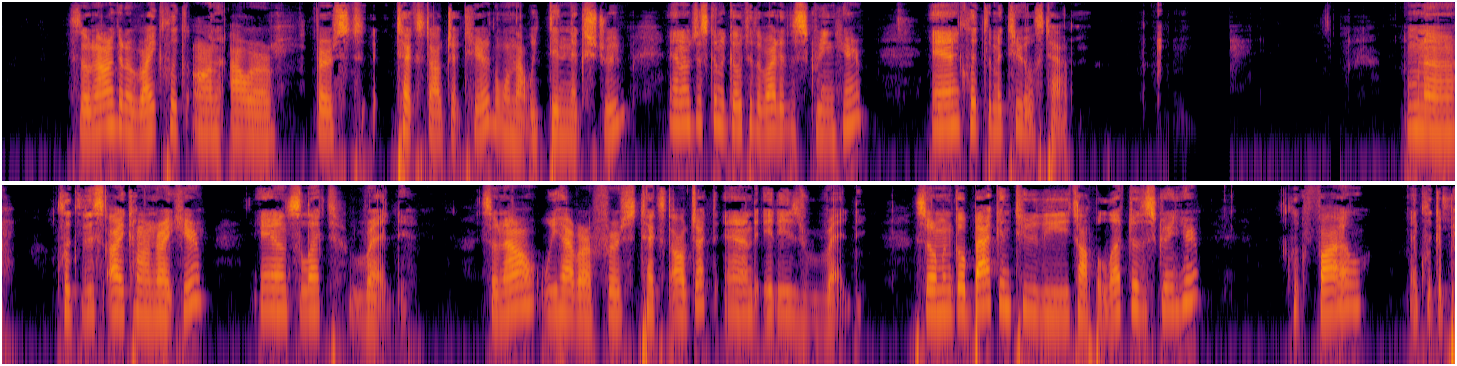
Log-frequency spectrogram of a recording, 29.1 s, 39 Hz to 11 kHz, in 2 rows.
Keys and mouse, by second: 7.0-10.6 middle drag, 10.6-12.4 drag, 16.3-18.2 drag.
